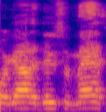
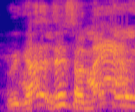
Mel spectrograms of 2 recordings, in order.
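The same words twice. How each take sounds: First: It is said in a glum, reluctant tone. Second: It is said in a cheerful, smiling tone. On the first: Doing math is a chore. The speaker calls it wrong. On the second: Doing math is something to enjoy. The speaker calls it right.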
